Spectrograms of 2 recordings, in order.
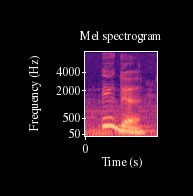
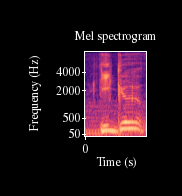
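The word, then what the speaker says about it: hygge: Alors, tu me corriges hein, si je me trompe, le hugue. – Voilà, hugue ou hugue, selon qu'on essaie de prononcer ce mot à la française. – C'est écrit avec un Y.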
